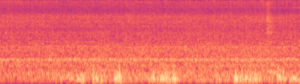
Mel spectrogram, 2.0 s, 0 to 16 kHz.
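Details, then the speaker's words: 2001 Subaru Outback L.L. Bean at idle: rough uneven idle with irregular low thumps, misfiring on every cylinder except number one. "it was missing when debbie dropped it off this morning okay so we pulled it into the bay it was still missing"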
